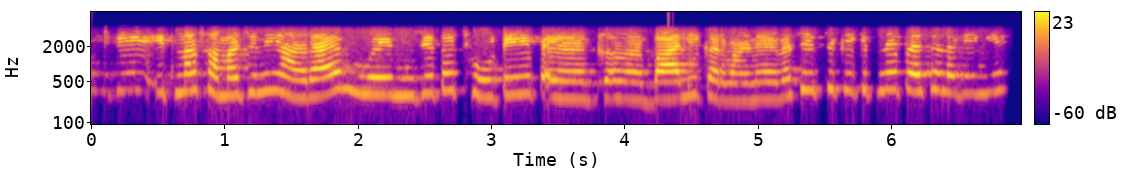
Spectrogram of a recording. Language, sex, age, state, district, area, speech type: Hindi, female, 18-30, Rajasthan, Jaipur, urban, conversation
